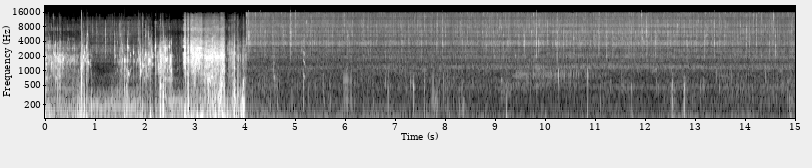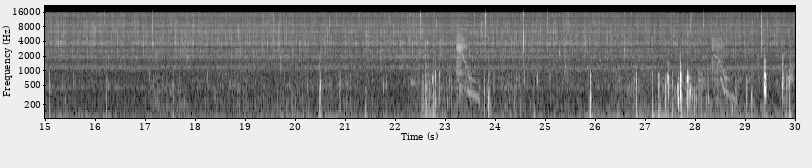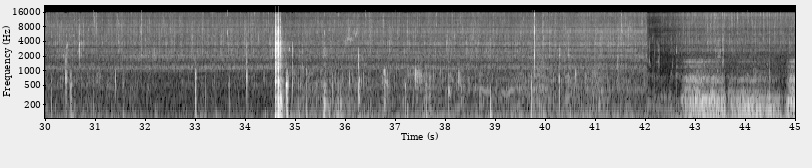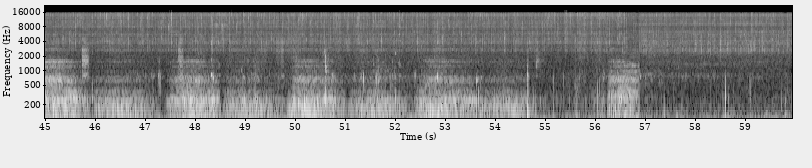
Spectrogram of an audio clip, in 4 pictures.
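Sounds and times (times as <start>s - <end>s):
short underwater clicks and crackles: 0.0s - 59.9s
loud sharp click: 34.6s - 34.9s
low underwater rush: 34.6s - 59.9s.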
